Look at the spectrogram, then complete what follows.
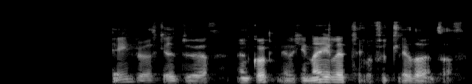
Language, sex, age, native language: Icelandic, male, 40-49, Icelandic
